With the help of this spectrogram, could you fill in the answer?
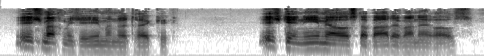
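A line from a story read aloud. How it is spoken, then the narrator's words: Sad. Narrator (German): sagte traurig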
